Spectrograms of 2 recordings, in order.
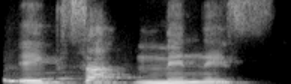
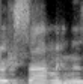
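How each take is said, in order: First: "Exámenes" drawn out very slowly in separate syllables. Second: Said in the usual way. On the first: Shown as a demonstration. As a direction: break "Exámenes" into slow, distinct syllables for a class. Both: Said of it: "vamos a analizar".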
